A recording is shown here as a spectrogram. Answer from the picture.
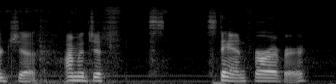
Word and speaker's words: GIF: I know it's pronounced GIF, but my brain, I just don't like GIF. It doesn't mesh well with like just the way I speak. I prefer GIF.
